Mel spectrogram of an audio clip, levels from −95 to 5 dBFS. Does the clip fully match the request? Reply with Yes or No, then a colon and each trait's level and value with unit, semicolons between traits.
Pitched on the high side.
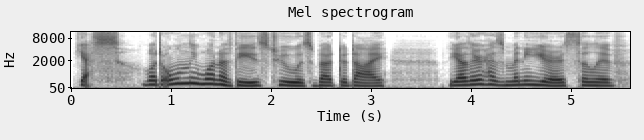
Yes: high, 215 Hz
